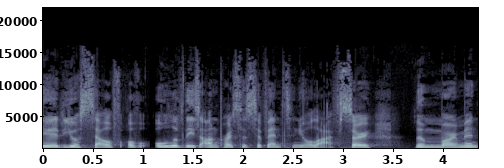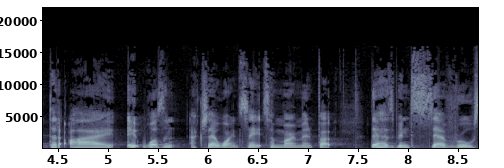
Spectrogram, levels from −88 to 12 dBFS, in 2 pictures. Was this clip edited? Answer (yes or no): no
